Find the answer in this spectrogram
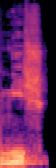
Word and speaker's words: niche: He showed me this, what they call the Eastern niche, or I think the British say niche.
